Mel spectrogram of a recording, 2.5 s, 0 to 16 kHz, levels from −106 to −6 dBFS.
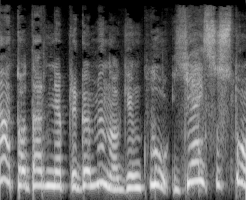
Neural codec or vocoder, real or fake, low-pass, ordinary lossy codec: vocoder, 44.1 kHz, 128 mel bands, Pupu-Vocoder; fake; 14.4 kHz; MP3, 96 kbps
